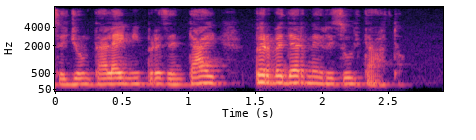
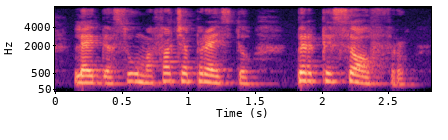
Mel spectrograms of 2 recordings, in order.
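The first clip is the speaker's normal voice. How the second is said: urgent pleading; 3 semitones higher, 6 dB louder than usual. Acted. Suitor urging her to hurry.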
